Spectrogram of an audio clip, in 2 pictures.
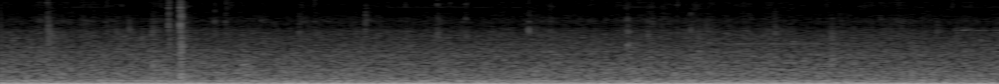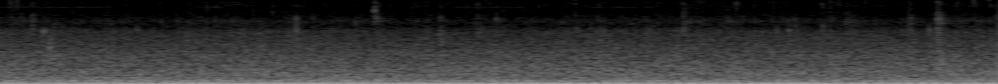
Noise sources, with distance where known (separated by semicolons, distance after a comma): background noise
